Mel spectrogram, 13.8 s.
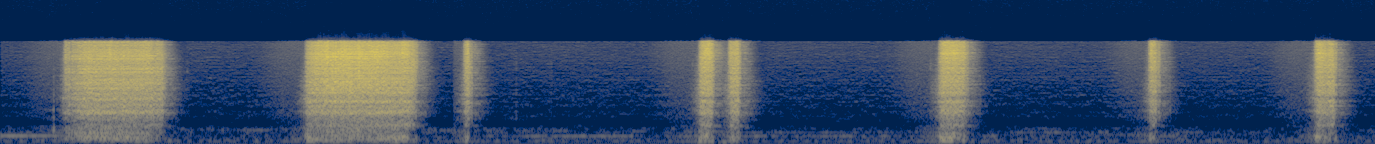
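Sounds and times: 
steam venting: 0.6 - 1.8, 3.0 - 4.8, 6.9 - 7.5, 9.3 - 9.8, 13.1 - 13.5.

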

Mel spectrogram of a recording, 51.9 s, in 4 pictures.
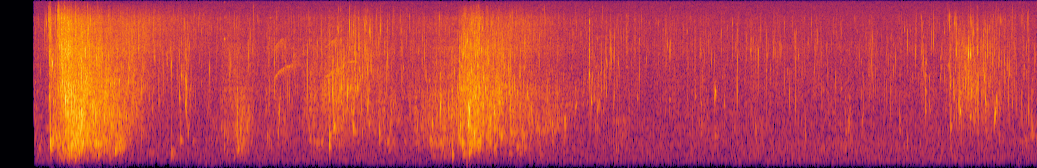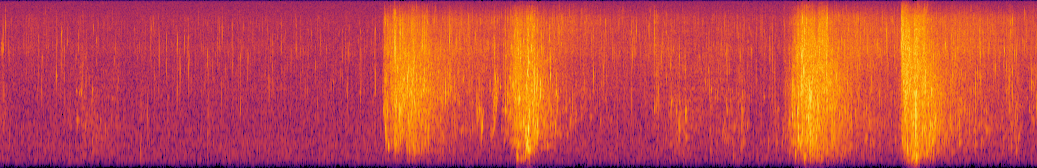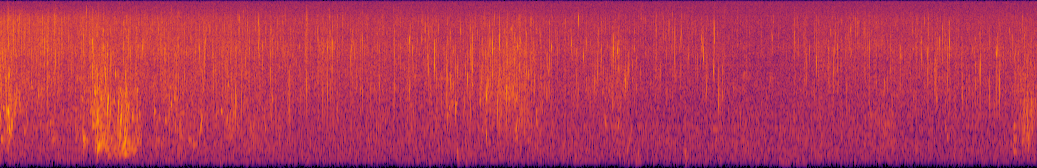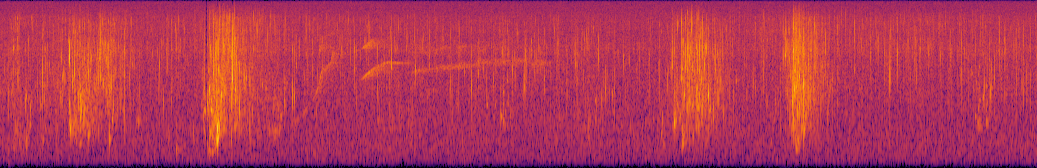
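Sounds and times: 
water at the beach: 0.4 - 51.8.

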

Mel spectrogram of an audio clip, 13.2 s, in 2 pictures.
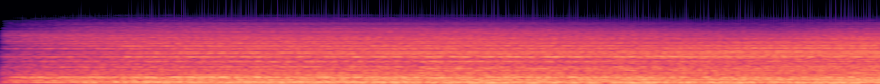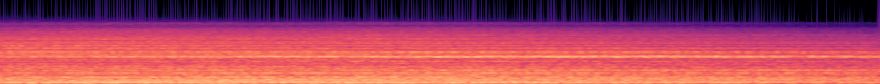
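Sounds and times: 
drone soundscape: 0.0 - 13.1.

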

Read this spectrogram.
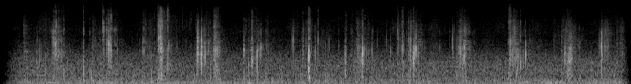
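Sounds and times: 
footsteps on ice: 0.2 - 6.3.

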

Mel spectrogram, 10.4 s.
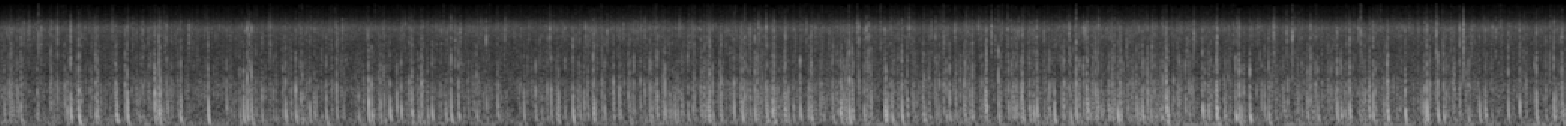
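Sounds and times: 
rain on an umbrella: 0.0 - 10.4.

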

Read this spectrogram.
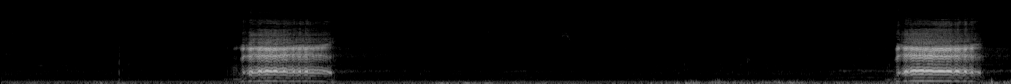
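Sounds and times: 
sheep bleating: 2.3 - 3.4, 8.5 - 10.0.

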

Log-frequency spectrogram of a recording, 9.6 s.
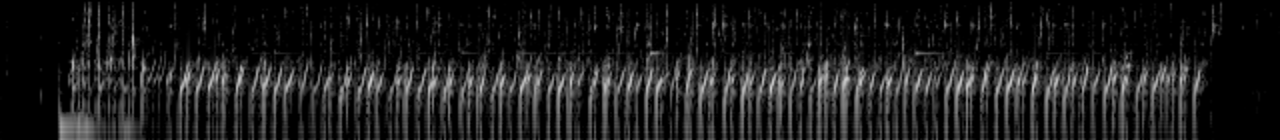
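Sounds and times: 
bubbles bubbling: 0.5 - 9.1.

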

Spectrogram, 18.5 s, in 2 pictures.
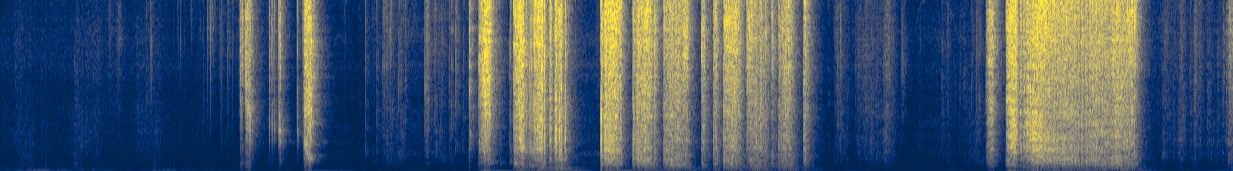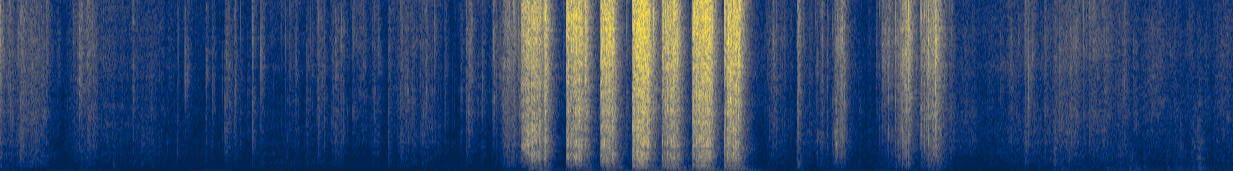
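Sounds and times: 
wide adhesive tape: 1.8 - 2.4, 3.5 - 6.1, 7.4 - 8.6, 13.2 - 14.8.

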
